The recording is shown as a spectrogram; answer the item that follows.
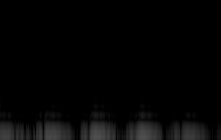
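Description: Near silence with a faint low rumble that swells and fades irregularly, about twice a second.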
